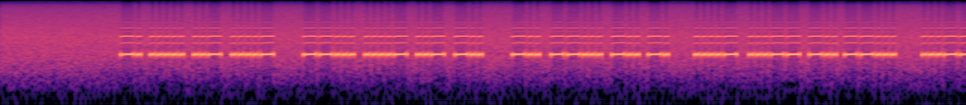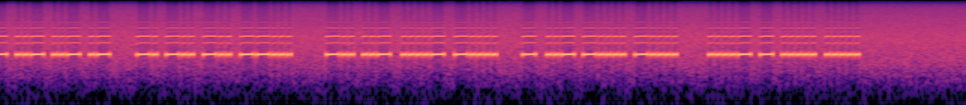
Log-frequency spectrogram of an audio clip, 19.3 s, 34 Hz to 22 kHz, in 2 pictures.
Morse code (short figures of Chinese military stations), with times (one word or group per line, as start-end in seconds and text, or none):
1.2-2.7 9524
3.0-4.8 7428
5.1-6.7 8789
6.9-8.9 4387
9.2-10.7 3221
11.0-12.6 9887
12.9-14.6 8246
14.9-16.4 0266
16.7-18.2 4055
